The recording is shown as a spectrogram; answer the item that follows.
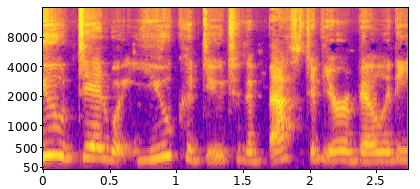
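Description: This woman has a fairly high pitch with vocal fry and a bright, sharp tone. She speaks at a moderate pace with ordinary pitch variation. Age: 50s. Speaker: weight loss program member. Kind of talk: casual chat.

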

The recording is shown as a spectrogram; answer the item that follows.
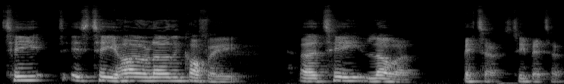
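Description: With audible room echo, a man with a British accent speaks at a moderate pace in a high voice, using ordinary pitch variation and big swings in loudness. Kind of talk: casual chat.

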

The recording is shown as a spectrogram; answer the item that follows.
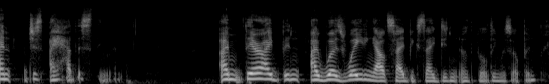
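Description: A woman at medium pitch with vocal fry, very fast pace, lively intonation, big swings in loudness and a dry, close sound with no echo. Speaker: scripture study podcast host. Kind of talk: casual religious discussion.

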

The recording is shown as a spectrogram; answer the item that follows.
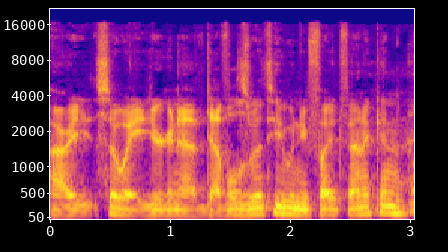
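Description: Putting on a character voice, a man talks at a very fast pace. His pitch sits fairly low. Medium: actual play. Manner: crude, blunt, salty.

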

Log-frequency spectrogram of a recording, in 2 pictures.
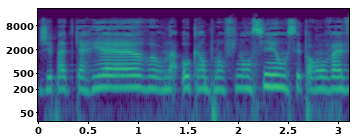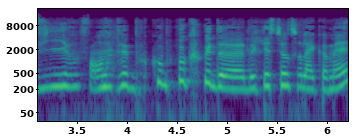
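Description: A woman talks at medium pitch in a dark, mellow tone, with monotone, flat intonation. Her pace is moderate, and the background is quiet. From Belgium. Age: 20s. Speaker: mother of two. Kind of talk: casual interview.

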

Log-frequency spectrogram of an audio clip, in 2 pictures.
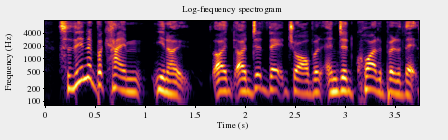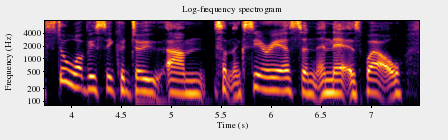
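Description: A woman's fairly low voice with a New Zealand accent, fairly quick with hardly any pauses, very even loudness and ordinary pitch variation. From New Zealand, Christchurch. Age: 30s. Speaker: radio host. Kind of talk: casual chat.

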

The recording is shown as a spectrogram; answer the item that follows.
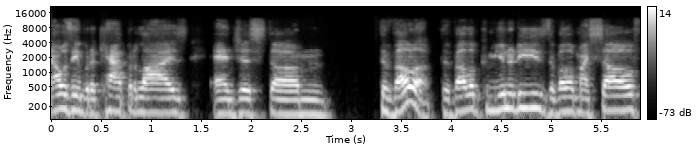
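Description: A man's somewhat breathy, fairly high-pitched voice with fairly even intonation. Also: very clean recording, silent background. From Dominican Republic, raised in New Jersey and the Bronx. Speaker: entrepreneur. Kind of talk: casual interview. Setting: studio.

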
